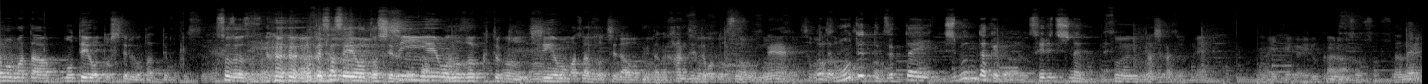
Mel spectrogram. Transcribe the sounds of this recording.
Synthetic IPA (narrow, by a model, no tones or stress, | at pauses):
amo̞mat̪amo̞t̪e̞jo̞ːt̪o̞ɕi̥t̪e̞ɾɯ̟no̞d̪at̪ːekot̪od̪esɨjo̞nsoːsoːsomot̪e̞sase̞jo̞ːt̪oɕi̥t̪e̞ɾɯɕĩɰ̃ẽ̞ɰ̃ono̞zo̞kɯ̟̥t̪o̞kʲiɕĩẽmomat̪ako̞t͡ɕiɾaomʲit̪ainakãɲ̟d͡ʑit̪ːekot̪osɾɯmonne | d̪at̪ːemo̞t̪e̞t̪ːe̞ze̞t̪ːaid͡ʑibɯ̟̃nd̪ake̞d̪e̞βase̞ːɾʲit͡sɨ̥ɕinaimõ̞nːet̪aɕi̥kaɲi | ɯ̃ɴ | so̰ːsod̪ane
